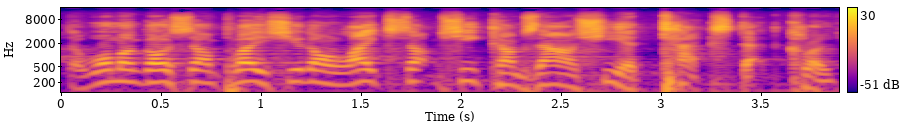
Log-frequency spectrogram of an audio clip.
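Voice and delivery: ordinary talk, nothing marked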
